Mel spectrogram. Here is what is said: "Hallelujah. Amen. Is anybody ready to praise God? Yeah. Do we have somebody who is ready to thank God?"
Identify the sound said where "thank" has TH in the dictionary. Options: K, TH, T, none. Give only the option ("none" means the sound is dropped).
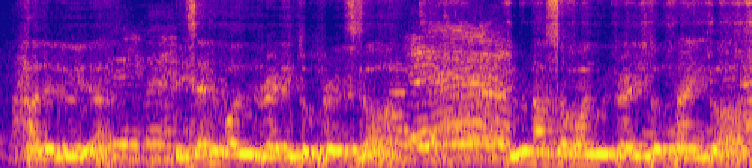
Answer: TH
